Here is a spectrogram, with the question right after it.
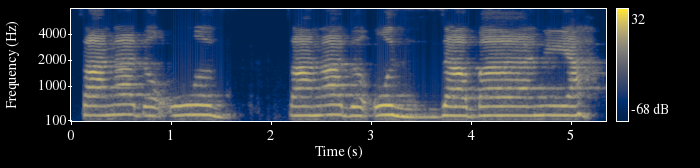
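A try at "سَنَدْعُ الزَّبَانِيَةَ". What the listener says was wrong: Lagi, sofir zainya kurang kerasa. Uzza. Harus sampai sana. Ada uzza. Ada suaranya tuh. Uzza. Ya, lebih nanti coba lebih ya itu sofirnya nih. Sanada, oh, sofirnya rokohnya ya. Sanada uzzaba uzza. Ya memang itu sofirnya sih. berarti latihannya sod dan zai. Jadi sering-sering baca z.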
